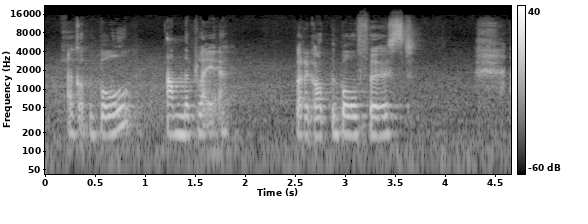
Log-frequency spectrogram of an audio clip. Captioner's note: none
